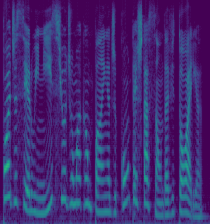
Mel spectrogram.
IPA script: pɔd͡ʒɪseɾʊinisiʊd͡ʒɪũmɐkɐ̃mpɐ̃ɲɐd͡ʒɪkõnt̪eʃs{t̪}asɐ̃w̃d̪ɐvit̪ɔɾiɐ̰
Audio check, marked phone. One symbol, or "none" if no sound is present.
t̪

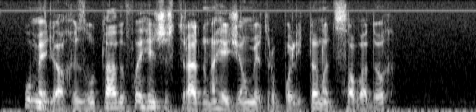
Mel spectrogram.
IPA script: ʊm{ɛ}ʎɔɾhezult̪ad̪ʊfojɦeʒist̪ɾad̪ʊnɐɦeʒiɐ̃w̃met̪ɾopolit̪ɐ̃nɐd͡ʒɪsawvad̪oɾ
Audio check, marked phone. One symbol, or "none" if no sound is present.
e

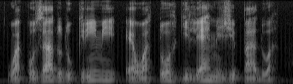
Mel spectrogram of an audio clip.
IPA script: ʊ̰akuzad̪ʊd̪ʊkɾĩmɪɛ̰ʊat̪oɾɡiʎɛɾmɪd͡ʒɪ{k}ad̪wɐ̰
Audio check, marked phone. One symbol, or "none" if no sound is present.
p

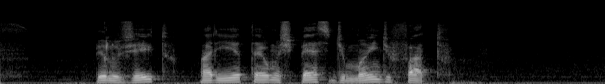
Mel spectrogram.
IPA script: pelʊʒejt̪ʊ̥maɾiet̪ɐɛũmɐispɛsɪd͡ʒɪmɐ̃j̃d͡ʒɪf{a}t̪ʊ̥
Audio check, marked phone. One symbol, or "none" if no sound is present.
a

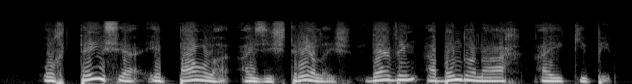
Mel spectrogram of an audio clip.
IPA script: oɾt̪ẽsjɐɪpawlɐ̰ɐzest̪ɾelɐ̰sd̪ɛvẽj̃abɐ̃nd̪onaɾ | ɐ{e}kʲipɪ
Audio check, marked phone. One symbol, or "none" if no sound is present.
e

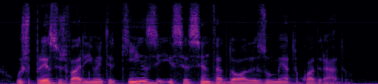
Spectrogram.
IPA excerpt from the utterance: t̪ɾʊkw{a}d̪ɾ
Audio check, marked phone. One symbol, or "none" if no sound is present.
a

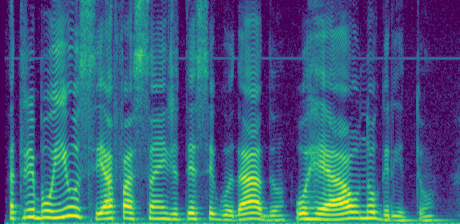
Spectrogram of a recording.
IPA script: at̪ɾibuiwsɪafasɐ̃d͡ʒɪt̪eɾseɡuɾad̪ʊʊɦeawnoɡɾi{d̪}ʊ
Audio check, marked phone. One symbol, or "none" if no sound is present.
t̪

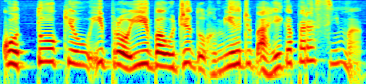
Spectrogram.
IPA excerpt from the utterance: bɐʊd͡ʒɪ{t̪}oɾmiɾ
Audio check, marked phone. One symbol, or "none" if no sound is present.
d̪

